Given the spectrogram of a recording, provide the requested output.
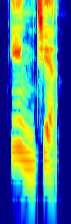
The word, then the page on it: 硬件: yìng jiàn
